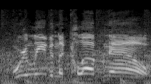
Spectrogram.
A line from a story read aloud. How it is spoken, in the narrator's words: screams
